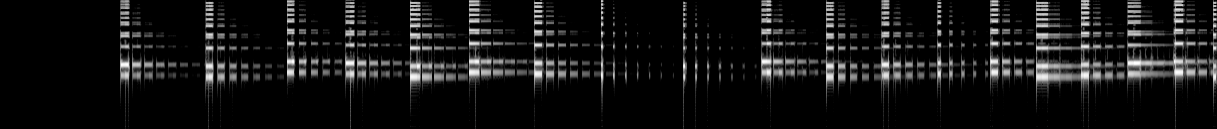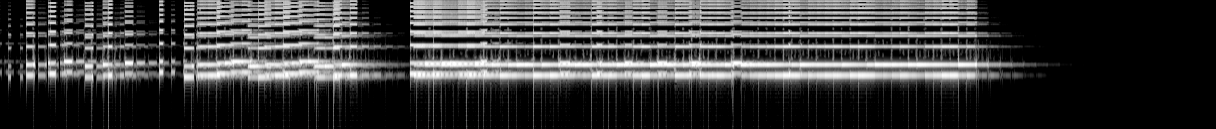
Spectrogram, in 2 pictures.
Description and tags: Techno melody
melody, techno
